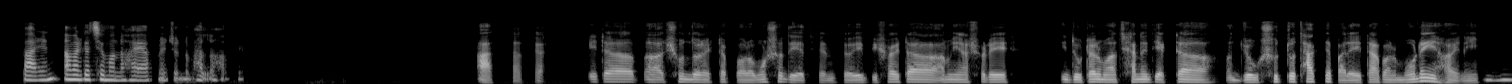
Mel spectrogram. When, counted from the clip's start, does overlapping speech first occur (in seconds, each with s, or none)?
none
